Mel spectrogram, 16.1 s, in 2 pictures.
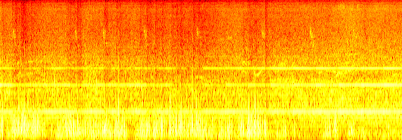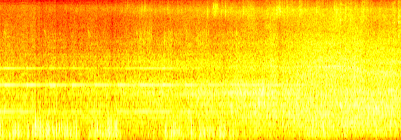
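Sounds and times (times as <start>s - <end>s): high-pitched whine: 0.0s - 16.0s
train coaches rumbling: 0.0s - 16.0s.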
